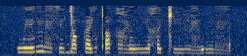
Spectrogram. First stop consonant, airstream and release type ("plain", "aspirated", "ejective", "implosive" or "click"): plain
